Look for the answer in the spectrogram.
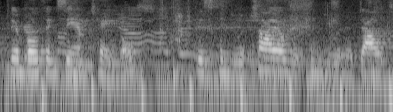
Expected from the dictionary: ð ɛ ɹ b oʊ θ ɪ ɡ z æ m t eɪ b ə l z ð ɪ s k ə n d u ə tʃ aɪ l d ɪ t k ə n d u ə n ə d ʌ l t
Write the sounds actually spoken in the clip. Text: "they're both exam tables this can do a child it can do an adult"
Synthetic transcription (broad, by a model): ð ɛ ɹ b oʊ θ ɪ ɡ z æ m t eɪ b l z ð ɪ s k ə n d ə tʃ aɪ l d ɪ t k ə n d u ə n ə d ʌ l t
